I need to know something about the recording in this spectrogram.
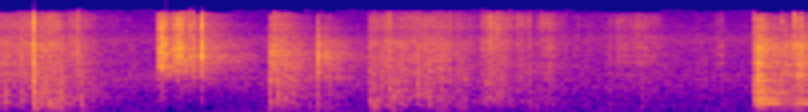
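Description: A foam lid squeaks as it is pulled off a box.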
